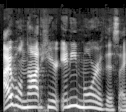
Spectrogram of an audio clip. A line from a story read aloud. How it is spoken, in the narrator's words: I shouted, hating the anger in my voice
